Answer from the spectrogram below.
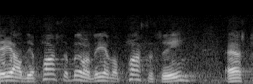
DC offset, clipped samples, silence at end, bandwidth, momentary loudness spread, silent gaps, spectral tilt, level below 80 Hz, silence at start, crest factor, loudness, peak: under 0.1%; under 0.1%; 0 s; 11 kHz; 5 LU; none; -7 dB/octave; -50 dBFS; 0 s; 18 dB; -20 LUFS; 0 dBFS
